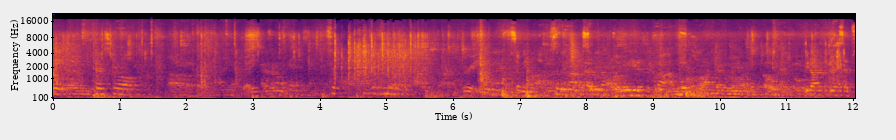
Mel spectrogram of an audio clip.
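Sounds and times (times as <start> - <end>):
students talking: 0.0 - 12.0.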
